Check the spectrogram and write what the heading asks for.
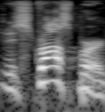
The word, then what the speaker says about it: Strasbourg: Ish, good luck with Strasbourg, right?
